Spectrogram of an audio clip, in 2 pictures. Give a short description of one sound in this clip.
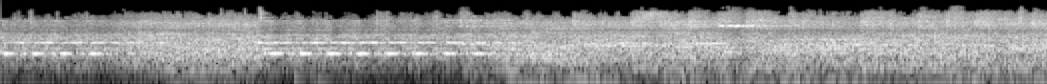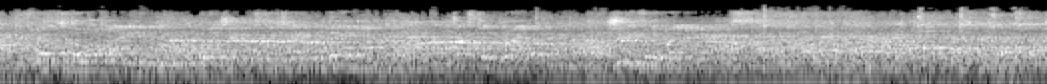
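A large crowd chatters and cheers in an echoing hall.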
